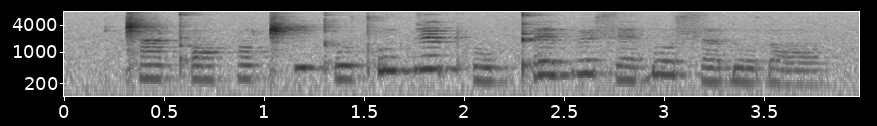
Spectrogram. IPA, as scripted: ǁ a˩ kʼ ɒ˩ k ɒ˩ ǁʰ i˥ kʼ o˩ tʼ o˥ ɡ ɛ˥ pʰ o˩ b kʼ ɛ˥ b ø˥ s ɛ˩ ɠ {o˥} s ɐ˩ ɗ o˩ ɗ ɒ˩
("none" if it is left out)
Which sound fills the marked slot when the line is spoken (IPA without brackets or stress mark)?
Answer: o˥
